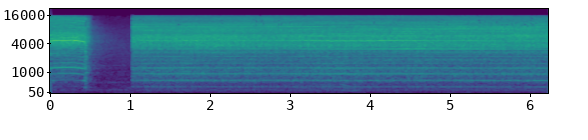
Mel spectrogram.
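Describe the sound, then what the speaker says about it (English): A power drill whines steadily and loudly at high speed, boring through the metal of a 2018 Genesis G80 to fit a Curt trailer hitch receiver, pausing briefly before biting back in with a continuous grinding drone. "I'll go ahead and get this drilled out"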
